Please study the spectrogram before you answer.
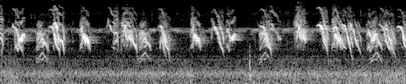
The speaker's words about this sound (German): Wir haben nämlich eine Vogelstimme, also eine Spatzenstimme dabei.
